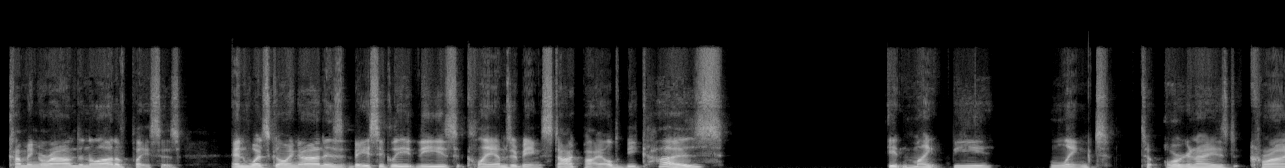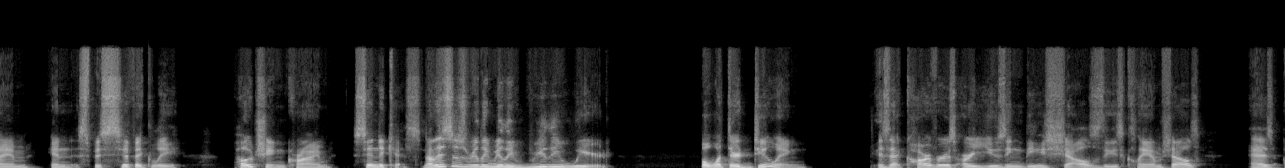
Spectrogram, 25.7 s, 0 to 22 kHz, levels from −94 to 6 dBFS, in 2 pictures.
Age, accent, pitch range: 30-49, American, 130-170 Hz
